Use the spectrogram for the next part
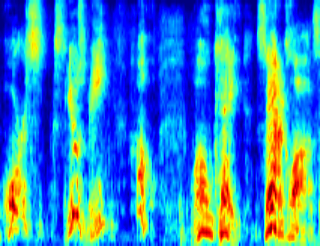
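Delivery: usual speaking voice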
